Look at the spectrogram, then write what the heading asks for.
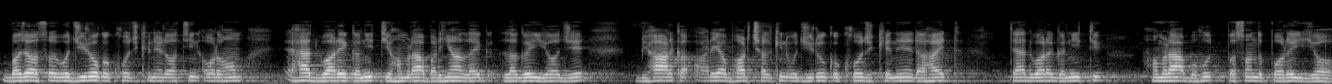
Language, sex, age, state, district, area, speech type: Maithili, male, 18-30, Bihar, Darbhanga, rural, spontaneous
